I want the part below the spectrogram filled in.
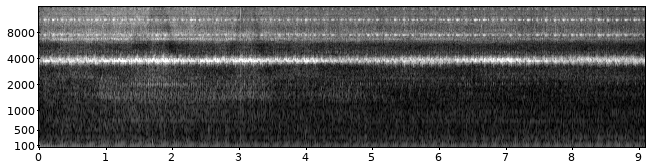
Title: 2013 Peugeot 208 GTi belt squeal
